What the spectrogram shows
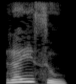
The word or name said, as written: ರಾಯಸ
